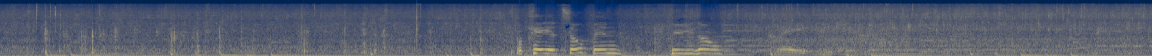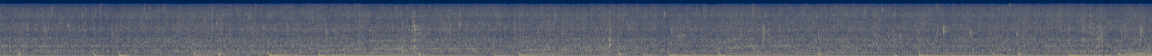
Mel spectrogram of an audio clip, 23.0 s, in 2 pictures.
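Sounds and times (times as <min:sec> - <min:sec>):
low background music: 0:00.0 - 0:23.0
meat sizzling in a pan: 0:07.2 - 0:23.0.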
